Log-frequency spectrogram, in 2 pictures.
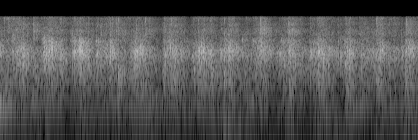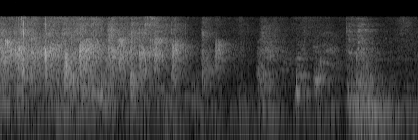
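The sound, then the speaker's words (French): An audience applauds steadily for about six seconds to welcome a speaker, the dense clapping then thinning out and fading, with a few scattered claps and some murmuring as it dies down. “On peut l'applaudir.”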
